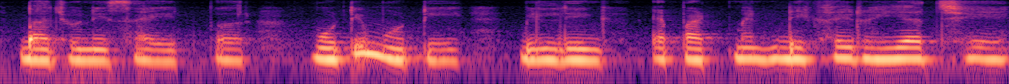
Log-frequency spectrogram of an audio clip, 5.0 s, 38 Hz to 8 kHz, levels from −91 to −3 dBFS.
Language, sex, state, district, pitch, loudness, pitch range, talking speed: Gujarati, female, Gujarat, Valsad, 185 Hz, -20 LUFS, 175-195 Hz, 120 wpm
